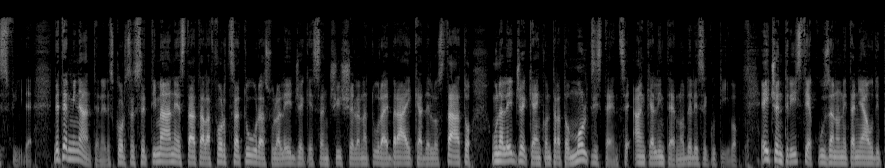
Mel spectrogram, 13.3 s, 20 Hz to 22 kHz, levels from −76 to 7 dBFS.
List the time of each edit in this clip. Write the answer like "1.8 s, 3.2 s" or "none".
8.9 s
